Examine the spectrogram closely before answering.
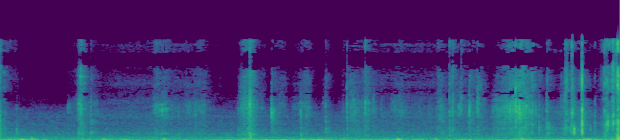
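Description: Paper packaging rustling and crinkling as toy parts are unwrapped and handled, in irregular short crackles and light clicks.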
